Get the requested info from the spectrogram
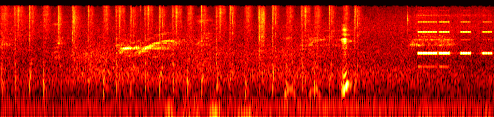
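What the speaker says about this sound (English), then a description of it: "Oh, our phone's ringing." Phone ringing in Pokemon Legends Arceus: a close electronic beeping ring of repeated short tones near the end, following footsteps and ambient game sounds.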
